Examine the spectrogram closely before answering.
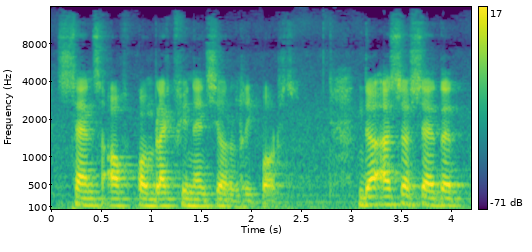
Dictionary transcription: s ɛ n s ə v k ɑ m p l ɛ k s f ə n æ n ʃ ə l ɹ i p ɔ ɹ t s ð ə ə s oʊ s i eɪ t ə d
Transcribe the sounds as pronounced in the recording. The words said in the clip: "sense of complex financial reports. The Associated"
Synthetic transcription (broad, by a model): s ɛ n s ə f k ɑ m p l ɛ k f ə n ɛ n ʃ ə l ɹ i p ɔ ɹ t s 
